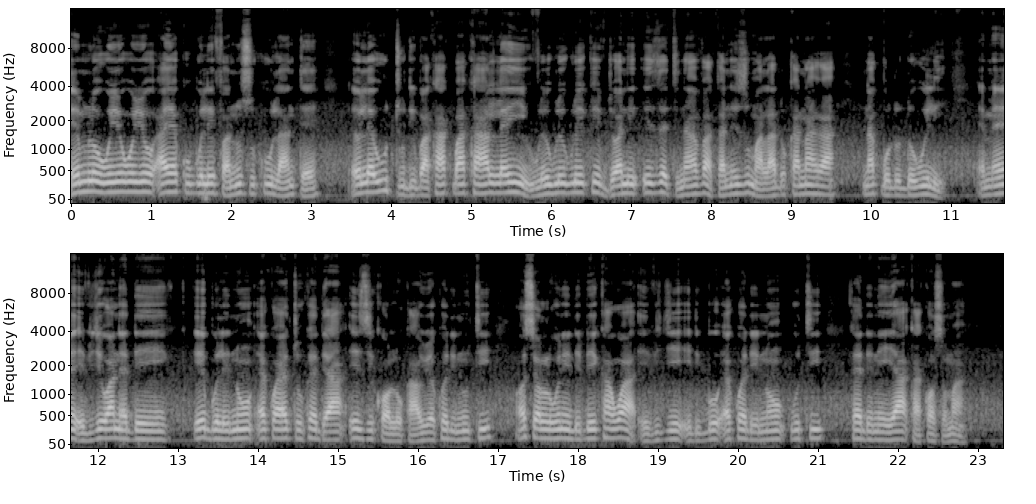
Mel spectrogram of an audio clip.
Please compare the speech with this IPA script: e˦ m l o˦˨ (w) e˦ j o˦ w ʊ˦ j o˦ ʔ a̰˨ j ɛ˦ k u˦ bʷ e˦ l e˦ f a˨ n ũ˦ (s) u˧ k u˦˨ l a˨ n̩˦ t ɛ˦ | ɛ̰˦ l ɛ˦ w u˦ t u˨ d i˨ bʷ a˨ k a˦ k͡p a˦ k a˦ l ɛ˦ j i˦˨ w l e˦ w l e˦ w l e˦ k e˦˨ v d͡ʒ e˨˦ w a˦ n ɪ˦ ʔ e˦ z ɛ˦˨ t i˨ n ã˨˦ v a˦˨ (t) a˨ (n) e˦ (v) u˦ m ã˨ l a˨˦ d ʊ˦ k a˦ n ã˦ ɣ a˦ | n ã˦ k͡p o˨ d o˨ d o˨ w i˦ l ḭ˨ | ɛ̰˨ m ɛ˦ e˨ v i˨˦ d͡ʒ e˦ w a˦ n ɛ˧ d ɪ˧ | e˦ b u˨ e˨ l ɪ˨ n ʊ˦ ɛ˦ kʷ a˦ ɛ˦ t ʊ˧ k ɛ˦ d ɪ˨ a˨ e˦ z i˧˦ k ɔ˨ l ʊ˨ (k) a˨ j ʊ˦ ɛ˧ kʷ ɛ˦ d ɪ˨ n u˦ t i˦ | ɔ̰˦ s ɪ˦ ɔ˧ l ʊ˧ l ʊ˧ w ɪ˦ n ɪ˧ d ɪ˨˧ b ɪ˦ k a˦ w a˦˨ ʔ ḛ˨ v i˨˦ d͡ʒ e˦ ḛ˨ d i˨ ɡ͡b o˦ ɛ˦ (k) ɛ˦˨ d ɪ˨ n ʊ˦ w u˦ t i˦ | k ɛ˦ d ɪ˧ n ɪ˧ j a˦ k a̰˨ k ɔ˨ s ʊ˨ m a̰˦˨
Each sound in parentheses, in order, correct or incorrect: correct, correct, incorrect: k, correct, incorrect: z, correct, correct

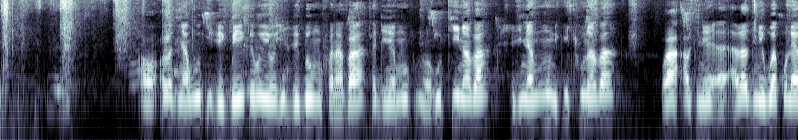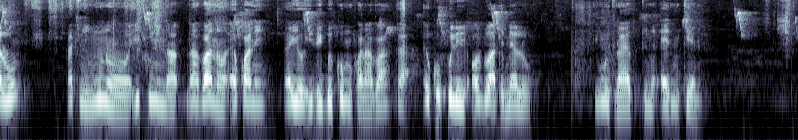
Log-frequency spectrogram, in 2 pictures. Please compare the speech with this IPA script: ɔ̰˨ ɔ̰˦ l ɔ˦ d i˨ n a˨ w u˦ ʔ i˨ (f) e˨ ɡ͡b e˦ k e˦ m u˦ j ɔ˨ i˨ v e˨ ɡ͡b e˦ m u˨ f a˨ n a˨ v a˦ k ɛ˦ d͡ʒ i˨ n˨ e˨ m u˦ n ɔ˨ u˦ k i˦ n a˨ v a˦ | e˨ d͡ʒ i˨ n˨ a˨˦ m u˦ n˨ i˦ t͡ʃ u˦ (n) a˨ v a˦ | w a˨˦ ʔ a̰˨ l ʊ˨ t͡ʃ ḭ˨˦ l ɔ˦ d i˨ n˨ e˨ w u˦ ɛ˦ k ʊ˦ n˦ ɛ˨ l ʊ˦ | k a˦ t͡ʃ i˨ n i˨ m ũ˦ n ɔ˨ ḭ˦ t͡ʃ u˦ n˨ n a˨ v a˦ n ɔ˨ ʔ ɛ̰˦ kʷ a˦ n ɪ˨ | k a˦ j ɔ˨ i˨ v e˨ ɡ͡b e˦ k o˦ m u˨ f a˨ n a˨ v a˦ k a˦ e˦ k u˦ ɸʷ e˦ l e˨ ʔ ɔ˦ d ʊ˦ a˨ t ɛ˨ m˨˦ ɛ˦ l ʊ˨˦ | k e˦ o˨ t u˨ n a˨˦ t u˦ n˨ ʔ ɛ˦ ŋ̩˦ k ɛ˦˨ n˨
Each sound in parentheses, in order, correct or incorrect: incorrect: v, correct

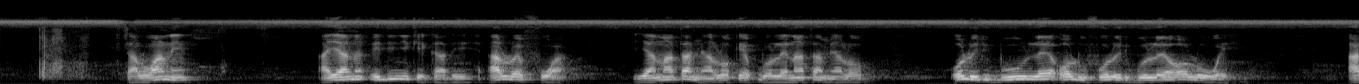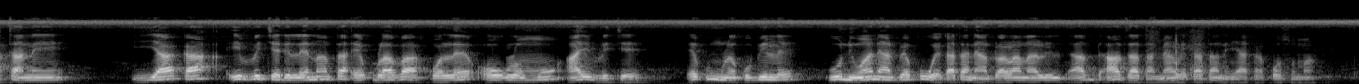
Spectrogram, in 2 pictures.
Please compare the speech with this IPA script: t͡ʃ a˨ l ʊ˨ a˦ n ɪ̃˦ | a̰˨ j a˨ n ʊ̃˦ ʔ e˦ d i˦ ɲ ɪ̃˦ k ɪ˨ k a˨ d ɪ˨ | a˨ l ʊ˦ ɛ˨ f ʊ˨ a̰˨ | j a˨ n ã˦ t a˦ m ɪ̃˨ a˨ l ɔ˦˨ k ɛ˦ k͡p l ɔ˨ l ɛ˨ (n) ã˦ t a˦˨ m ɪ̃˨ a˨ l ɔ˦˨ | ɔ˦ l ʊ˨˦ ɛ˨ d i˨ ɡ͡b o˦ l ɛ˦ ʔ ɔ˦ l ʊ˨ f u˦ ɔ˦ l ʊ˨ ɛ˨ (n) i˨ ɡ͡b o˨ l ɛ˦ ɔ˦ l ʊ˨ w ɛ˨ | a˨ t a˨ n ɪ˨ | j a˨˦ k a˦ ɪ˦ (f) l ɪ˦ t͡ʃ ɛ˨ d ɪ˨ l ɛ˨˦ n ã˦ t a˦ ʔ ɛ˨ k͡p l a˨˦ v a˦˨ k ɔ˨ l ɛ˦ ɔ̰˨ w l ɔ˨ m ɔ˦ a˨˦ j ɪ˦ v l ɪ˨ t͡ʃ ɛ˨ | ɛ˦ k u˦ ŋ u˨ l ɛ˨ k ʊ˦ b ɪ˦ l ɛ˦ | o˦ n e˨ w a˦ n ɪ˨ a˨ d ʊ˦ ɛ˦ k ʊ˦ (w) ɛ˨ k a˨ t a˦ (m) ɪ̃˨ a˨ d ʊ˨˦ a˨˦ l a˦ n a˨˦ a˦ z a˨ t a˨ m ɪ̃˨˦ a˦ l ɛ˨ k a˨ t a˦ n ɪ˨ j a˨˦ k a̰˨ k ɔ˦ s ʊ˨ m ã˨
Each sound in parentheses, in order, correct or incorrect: correct, incorrect: d, incorrect: v, correct, incorrect: n

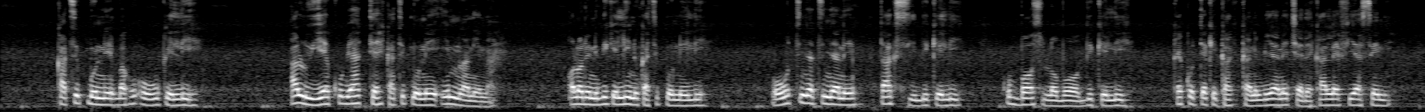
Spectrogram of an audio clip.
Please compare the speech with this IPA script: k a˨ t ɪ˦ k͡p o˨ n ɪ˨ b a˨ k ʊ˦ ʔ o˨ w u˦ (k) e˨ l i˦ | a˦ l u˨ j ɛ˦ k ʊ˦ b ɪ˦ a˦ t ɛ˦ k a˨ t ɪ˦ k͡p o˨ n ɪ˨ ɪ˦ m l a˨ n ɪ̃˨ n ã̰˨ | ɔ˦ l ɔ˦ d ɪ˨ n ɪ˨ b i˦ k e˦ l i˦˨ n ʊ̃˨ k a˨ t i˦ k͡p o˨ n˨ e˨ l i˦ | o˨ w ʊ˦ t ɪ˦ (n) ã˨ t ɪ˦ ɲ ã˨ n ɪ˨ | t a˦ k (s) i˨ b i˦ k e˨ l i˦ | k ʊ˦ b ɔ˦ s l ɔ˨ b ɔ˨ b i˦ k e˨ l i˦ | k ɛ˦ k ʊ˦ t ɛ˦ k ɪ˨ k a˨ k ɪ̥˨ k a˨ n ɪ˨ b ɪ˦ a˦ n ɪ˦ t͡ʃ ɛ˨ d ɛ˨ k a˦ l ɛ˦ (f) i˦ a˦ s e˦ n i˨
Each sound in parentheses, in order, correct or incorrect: correct, incorrect: ɲ, correct, correct

